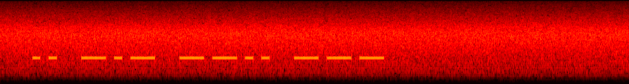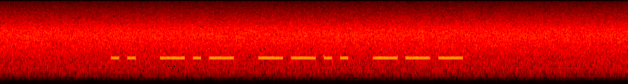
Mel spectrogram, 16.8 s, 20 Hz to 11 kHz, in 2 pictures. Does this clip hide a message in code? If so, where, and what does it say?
Yes: Morse code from 0.4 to 14.6 s, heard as a keyed tone, machine-sent, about 11 wpm, 1020 Hz, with radio hiss. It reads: IKZO IKZO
